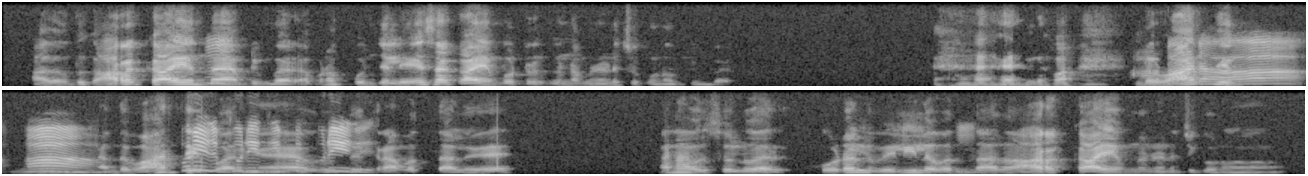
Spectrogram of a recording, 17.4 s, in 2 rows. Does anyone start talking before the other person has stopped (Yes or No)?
Yes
